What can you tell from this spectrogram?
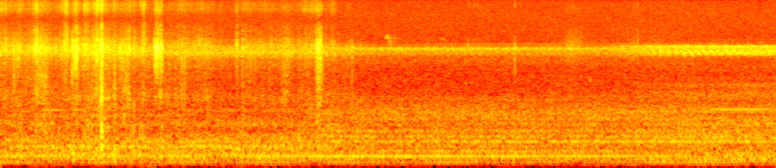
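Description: Insects trilling in a steady, high, continuous buzz. A few short clicks or rustles come in the first couple of seconds.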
